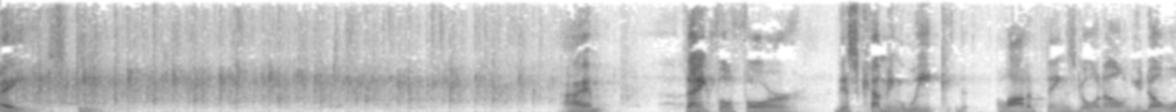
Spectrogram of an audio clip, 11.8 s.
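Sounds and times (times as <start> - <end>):
speech: 0.0 - 1.1, 5.6 - 6.1, 6.8 - 11.7
audience clapping: 0.0 - 6.4.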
